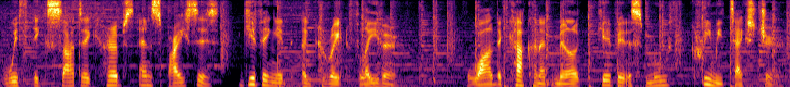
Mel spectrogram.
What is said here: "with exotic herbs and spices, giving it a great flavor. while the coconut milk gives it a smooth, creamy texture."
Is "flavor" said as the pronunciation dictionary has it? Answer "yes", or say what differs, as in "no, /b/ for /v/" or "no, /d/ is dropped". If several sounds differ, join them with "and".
yes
